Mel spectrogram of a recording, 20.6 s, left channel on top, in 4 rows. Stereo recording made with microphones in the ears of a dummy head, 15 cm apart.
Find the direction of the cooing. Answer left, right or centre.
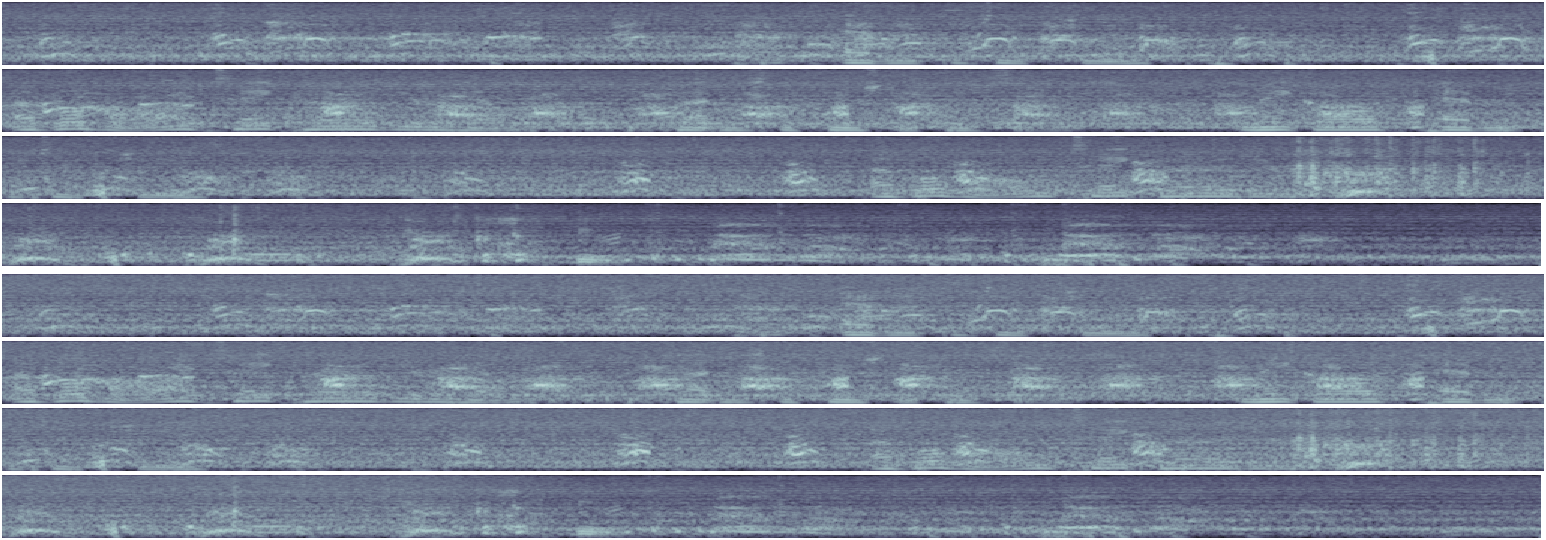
centre.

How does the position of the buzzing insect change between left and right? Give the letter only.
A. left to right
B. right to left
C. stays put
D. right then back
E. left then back
A.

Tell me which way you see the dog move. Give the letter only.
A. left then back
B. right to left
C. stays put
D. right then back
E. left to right
D.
